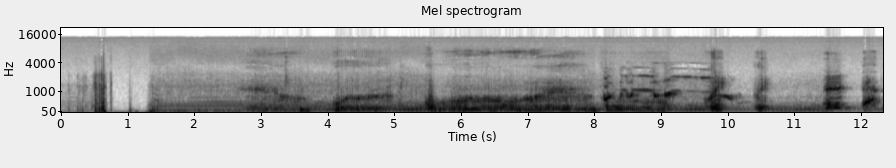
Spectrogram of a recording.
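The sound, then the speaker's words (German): A rooster crows loudly in long, strained, wavering calls that stretch over several seconds with no talking, preceded by a couple of sharp clicks and followed by a few brief squawks. The rooster wakes people at 4:30 in the morning. “Frühmorgens um 4:30 Uhr wurden sie vom Hahn geweckt und wollten zum Bahnhof. Und dieses Wecken wollen wir uns jetzt mal anhören.”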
